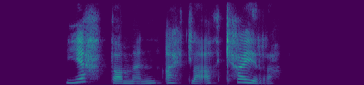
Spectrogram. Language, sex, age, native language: Icelandic, female, 20-29, Icelandic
